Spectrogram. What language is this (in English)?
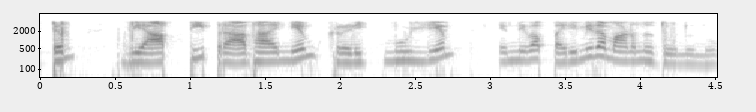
Malayalam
